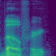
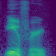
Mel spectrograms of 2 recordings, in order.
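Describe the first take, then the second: First: The name begins with a 'bo' sound. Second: The name begins with a 'byoo' sound. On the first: This is the place in North Carolina. "In North Carolina, it is Beaufort" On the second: This is the place in South Carolina. "and in South Carolina, it's Buford"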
